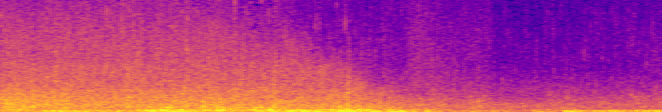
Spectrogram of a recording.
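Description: Heavy storm on an open shore with steady loud rain and deep rumbling thunder throughout, a moored boat nearby, easing slightly toward the end.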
